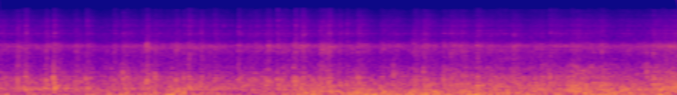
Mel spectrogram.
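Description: Metro train running: a steady rumble and rattle.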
